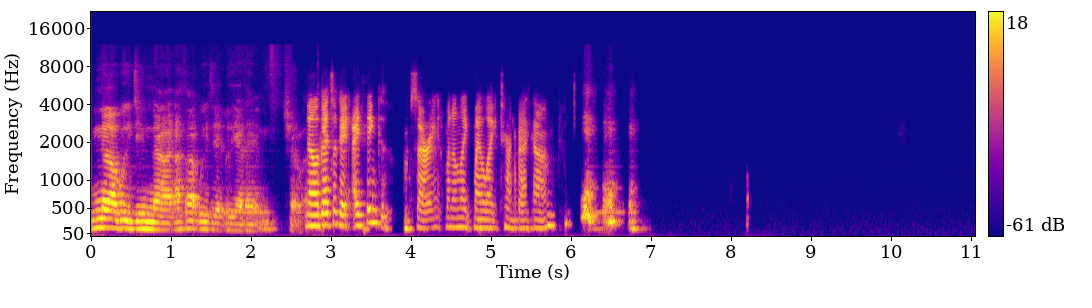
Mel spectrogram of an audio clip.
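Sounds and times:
person's muffled vocal sounds: 5.9s - 6.9s.

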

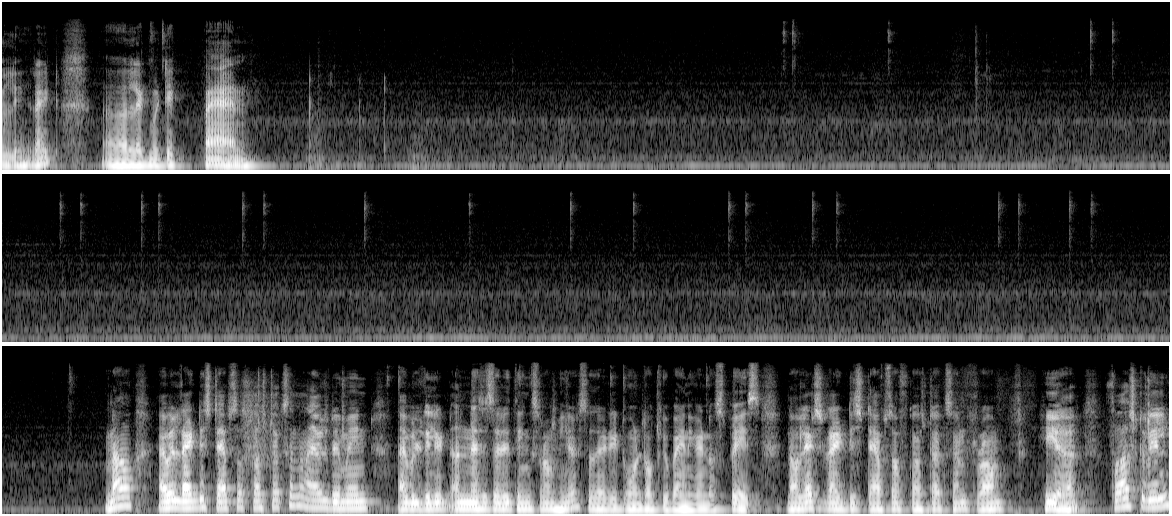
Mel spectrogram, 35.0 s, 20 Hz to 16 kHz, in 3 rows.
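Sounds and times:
low steady hum: 0.0s - 35.0s
faint computer mouse clicks: 7.8s - 8.0s.

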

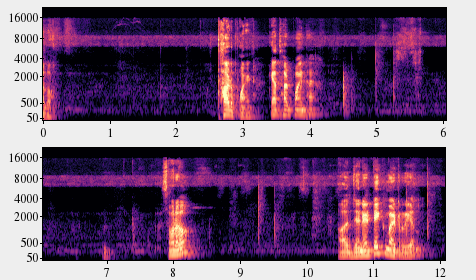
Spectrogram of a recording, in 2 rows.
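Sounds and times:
chalk scratching on chalkboard: 4.6s - 5.8s, 8.4s - 12.0s
person speaking: 7.0s - 12.0s.

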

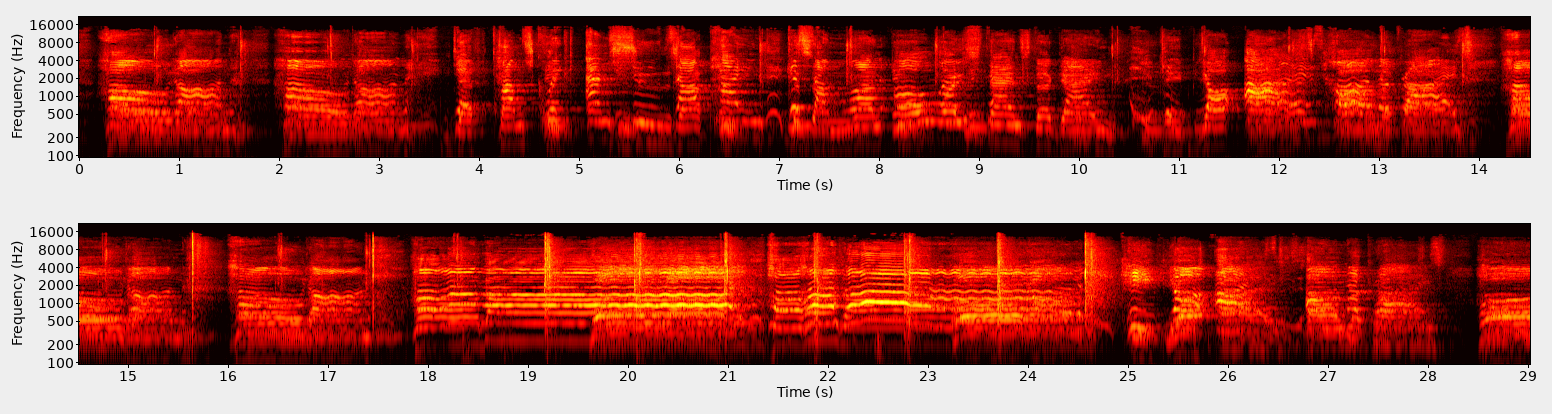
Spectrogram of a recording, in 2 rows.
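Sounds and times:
voices singing in harmony: 0.0s - 29.0s.

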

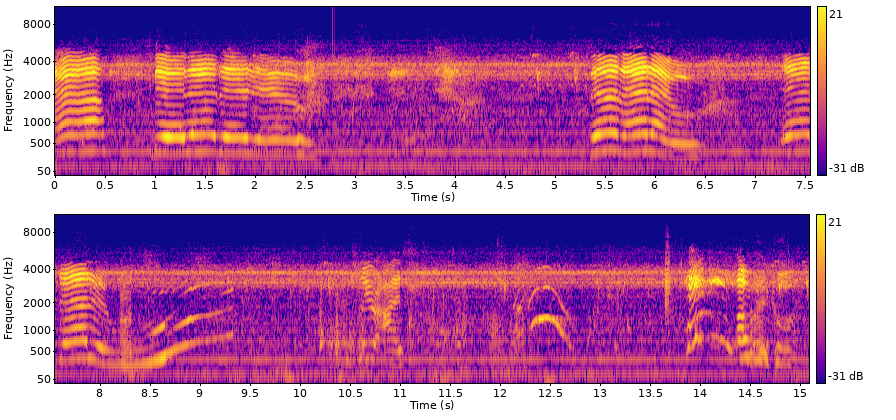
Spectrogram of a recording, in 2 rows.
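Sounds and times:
girl singing wordless notes: 0.0s - 2.7s, 5.4s - 6.5s, 7.2s - 8.2s
steady low hum: 0.0s - 15.0s.

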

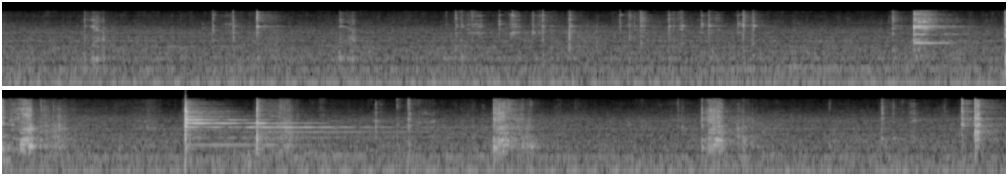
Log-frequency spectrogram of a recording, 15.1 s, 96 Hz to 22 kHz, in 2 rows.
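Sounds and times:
spatula scraping a pan: 0.6s - 0.9s, 1.6s - 5.6s, 7.5s - 11.6s, 12.6s - 13.3s, 14.1s - 15.0s
spatula clinking on a plate: 6.7s - 8.0s, 8.9s - 11.6s.

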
